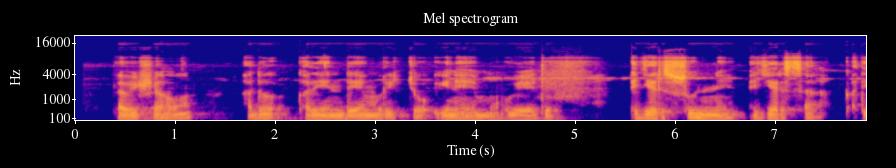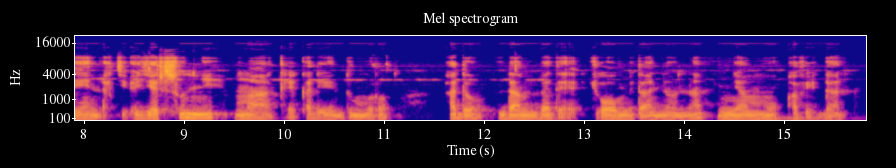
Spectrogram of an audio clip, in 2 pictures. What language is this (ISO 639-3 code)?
sid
